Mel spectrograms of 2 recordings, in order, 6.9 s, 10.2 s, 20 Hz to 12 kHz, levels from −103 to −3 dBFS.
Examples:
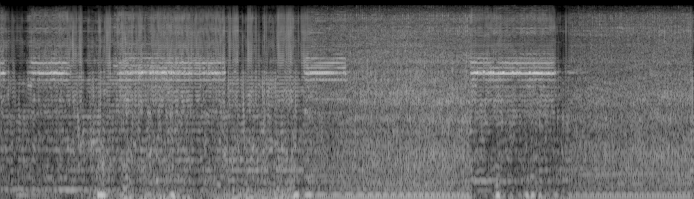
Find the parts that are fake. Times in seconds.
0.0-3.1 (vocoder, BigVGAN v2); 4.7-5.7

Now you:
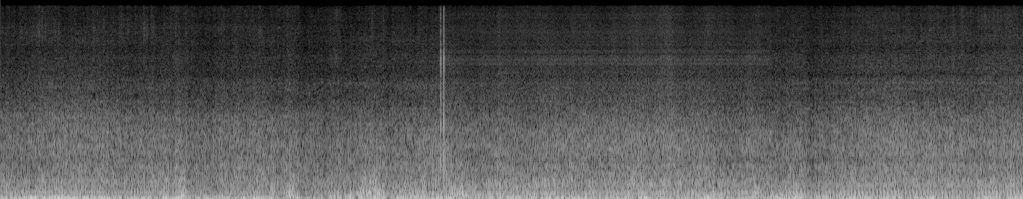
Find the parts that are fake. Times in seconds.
4.4-7.7 (autoencoder, DAC-VAE)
